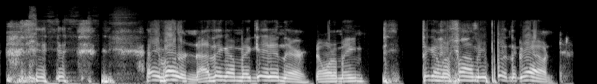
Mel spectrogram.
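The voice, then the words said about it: Goofy cartoonish character voice. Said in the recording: “doing the Ernest voice”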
